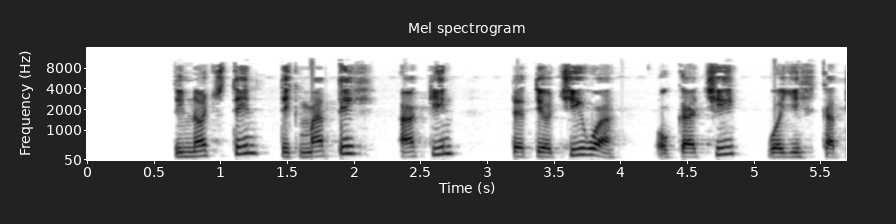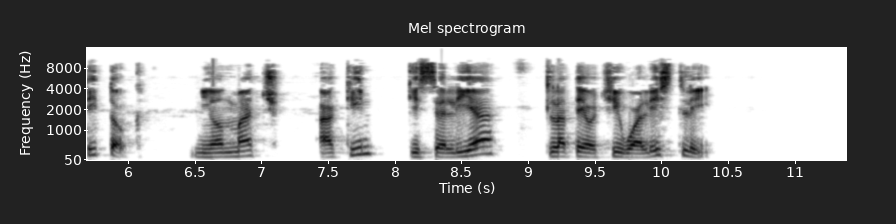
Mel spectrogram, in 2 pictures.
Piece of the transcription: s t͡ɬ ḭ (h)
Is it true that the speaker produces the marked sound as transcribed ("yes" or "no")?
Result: no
